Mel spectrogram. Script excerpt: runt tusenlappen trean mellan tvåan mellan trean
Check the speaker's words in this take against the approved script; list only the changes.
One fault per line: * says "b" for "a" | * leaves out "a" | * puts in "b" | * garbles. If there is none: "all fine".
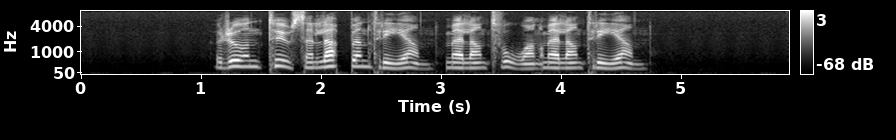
all fine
